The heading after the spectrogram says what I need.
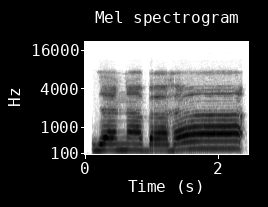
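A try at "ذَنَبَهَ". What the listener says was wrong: Za. Zanabah. Bukan janabah. Za. Zana. Za. Ada unsur D-nya ya. Kalau za, unsur Z. Ini za. Unsur DJ. Zalnya masih ada.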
